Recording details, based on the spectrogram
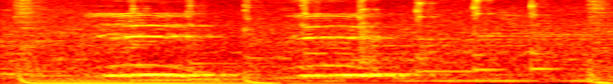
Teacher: Pagilid na may tinig.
